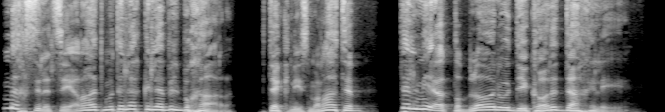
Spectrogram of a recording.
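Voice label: Arabic, general; GoLocalise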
